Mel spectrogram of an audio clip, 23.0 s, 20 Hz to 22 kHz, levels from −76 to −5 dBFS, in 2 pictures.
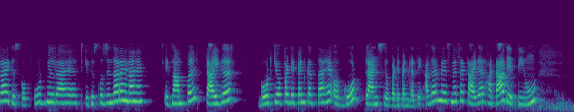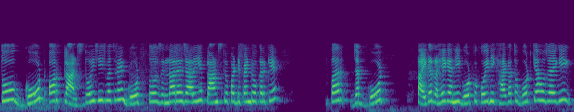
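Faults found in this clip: No audible faults found: signal level and continuity hold steady throughout, with no dropouts, discontinuities or distortion detected in playback.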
